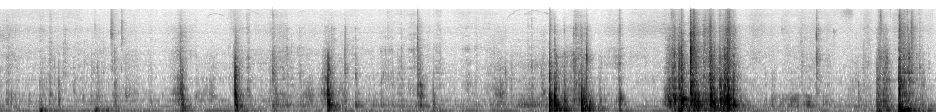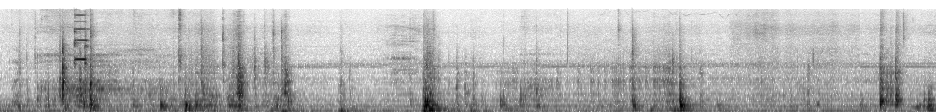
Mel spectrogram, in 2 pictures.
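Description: Plastic door of a reptile egg incubator being handled and closed: scattered knocks and clicks, a louder rattle about four seconds in and a sharp thunk a little before seven seconds. A faint steady high tone sounds through the second half.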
